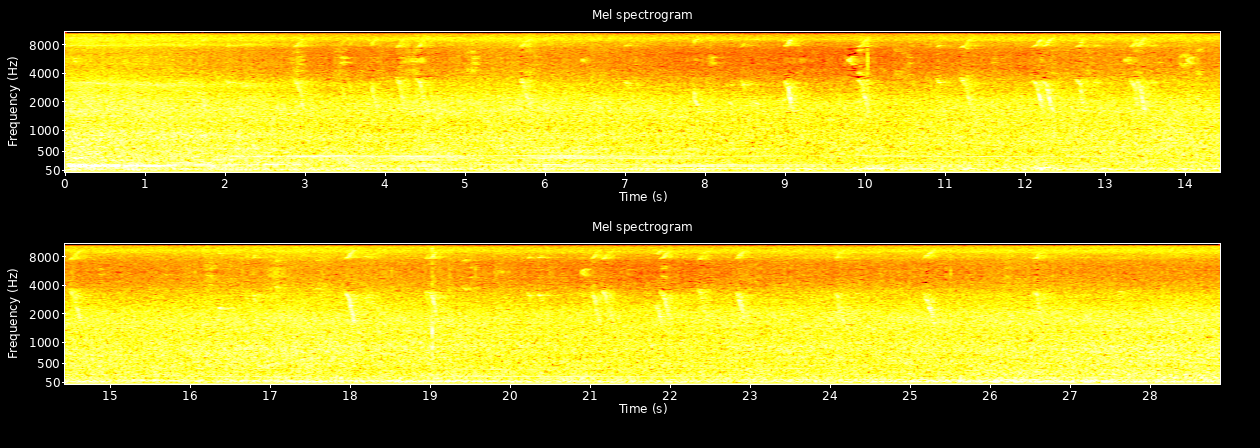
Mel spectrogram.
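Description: Birds chirping again and again in short high notes that fall sharply in pitch, over a steady background rumble.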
